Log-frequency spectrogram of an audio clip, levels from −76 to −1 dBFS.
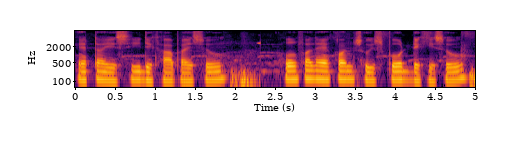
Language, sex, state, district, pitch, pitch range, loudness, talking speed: Assamese, male, Assam, Sonitpur, 115 Hz, 110-125 Hz, -19 LUFS, 95 wpm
